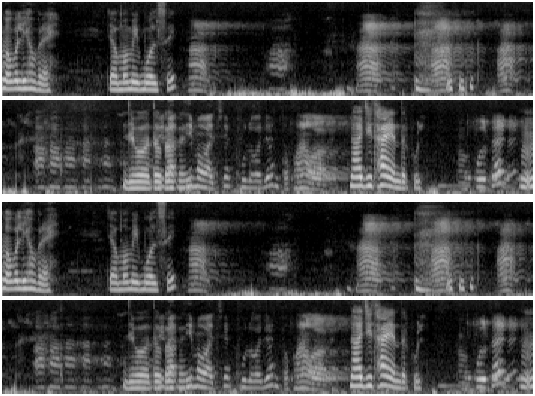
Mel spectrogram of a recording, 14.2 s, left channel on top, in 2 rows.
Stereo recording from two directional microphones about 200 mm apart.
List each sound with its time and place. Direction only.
0.0 s a woman's voice: centre (ahead or behind)
4.8 s a woman's voice: 10° left (ahead or behind)
7.5 s a sound: 50° left (ahead or behind)
8.7 s speech: 5° left (ahead or behind)
11.0 s speech: 5° left (ahead or behind)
